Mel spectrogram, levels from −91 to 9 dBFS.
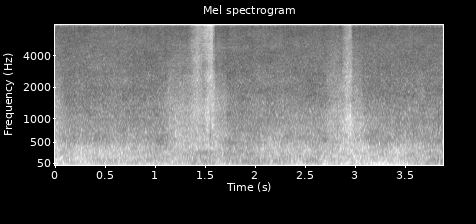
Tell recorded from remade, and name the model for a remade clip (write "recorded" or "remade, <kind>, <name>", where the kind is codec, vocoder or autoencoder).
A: remade, codec, SNAC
